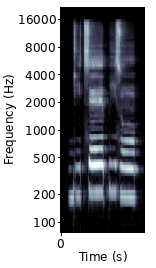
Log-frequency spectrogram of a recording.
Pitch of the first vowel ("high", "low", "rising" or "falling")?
low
